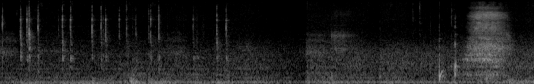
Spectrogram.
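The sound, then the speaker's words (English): Quick, irregular clicking of keys on a computer keyboard during a Google search, fairly crisp, bursts of typing followed by a few scattered taps and a brief soft whoosh near the end. “Can you look this up real quick? I think a quick Google search needs to happen.”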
